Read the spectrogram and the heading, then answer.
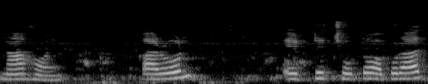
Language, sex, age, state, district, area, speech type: Bengali, female, 18-30, West Bengal, Alipurduar, rural, spontaneous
